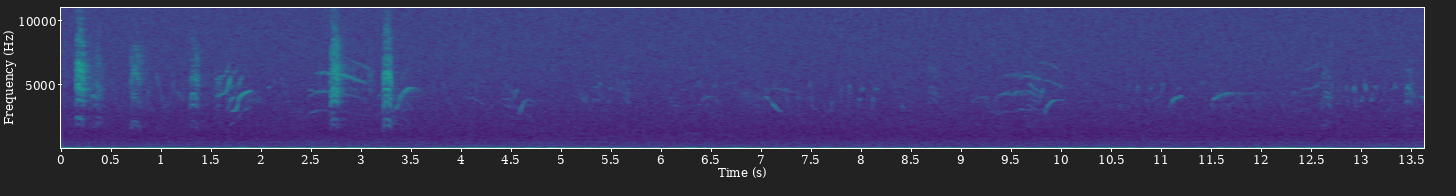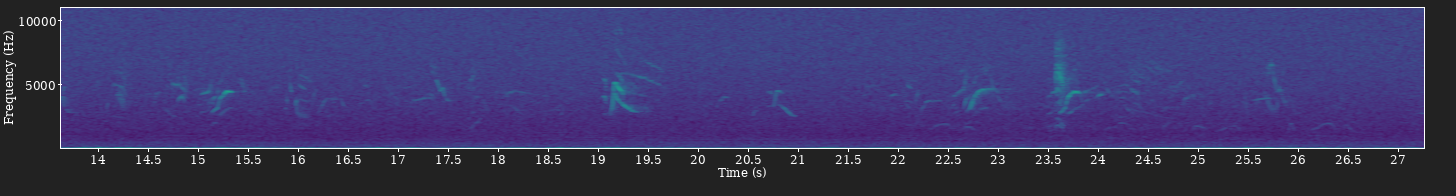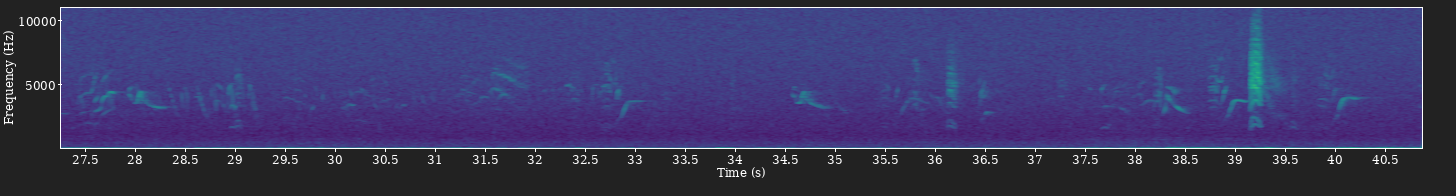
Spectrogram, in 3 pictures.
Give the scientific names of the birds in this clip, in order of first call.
Chlorodrepanis virens, Garrulax canorus, Alauda arvensis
